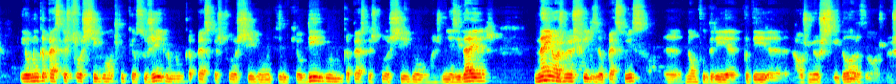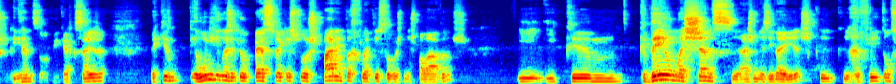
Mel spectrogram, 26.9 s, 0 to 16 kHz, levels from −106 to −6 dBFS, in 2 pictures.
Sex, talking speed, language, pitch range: male, 190 wpm, Portuguese, 130-165 Hz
